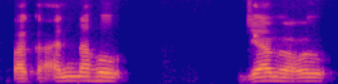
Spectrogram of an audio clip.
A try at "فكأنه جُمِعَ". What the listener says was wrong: یہ پیش ہے جمع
